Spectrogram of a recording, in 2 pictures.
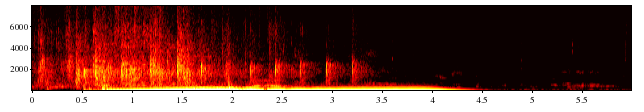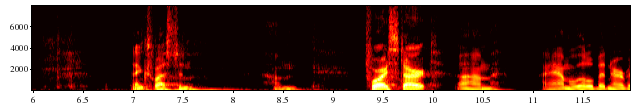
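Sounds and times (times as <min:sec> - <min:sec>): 
audience applause: 0:00.0 - 0:03.4
sustained low droning tone: 0:00.6 - 0:04.4, 0:07.0 - 0:08.2
speech: 0:07.2 - 0:07.8, 0:08.4 - 0:08.8, 0:09.4 - 0:11.9.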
